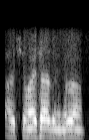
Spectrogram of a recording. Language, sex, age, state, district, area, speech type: Malayalam, male, 18-30, Kerala, Malappuram, urban, conversation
